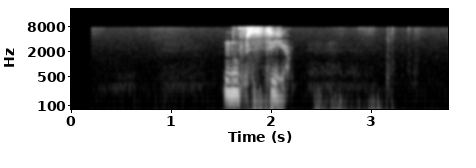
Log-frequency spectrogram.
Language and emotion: Russian, angry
